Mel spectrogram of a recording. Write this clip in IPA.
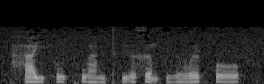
ha˧jhu˦˥t̚ hwa̤˨˩ŋt̪ʰɨ̰˧˥ə̯xə̰ː˧˨m ʔɨ̤˨˩ə̯vəː˦˥k̚ʔo˨˦

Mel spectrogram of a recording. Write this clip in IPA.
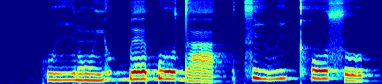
kʷiː˨ɾũ˨ jʊ˦ɡ͡bɛ˦ɓo˦da˨ | t͡si˦˨βi˦kʰo˦ sʊ˨

